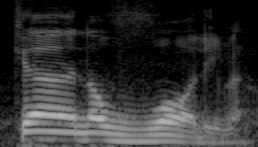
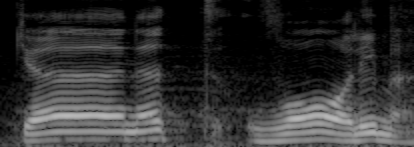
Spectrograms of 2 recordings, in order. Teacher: وكم قصمنا من قرية كانت ظالمة، كانت ظالمة، عندنا تاء وبعدها ظاء، وهما حرفان متقاربان لأن التاء هي من طرف اللسان مع أصول الثنايا العليا، والظاء هي من طرف اللسان مع أطراف الثنايا العليا، هما حرفان متقاربا، لكن لا ندغم التاء في الظاء هنا، لا نقول كان الظالمة، الصواب كانت ظالمة، نعطي التاء حقها من السكون ومن الصفات، ثم ننتقل إلى ظاء مفتوحة.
